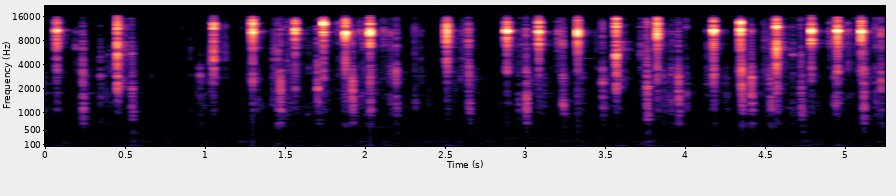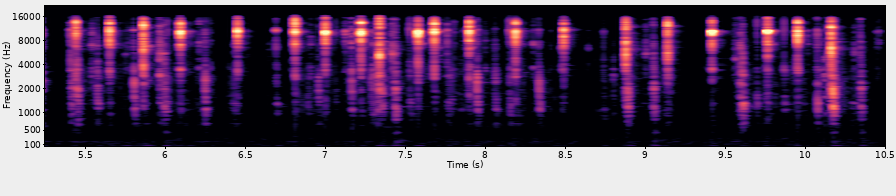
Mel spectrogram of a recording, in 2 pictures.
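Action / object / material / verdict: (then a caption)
tap / plastic mechanical keyboard / plastic / none. Both hands type with fingertips and nails on a pink backlit retro mechanical keyboard with plastic keycaps, resting on a wooden book or board among flowers. It makes a steady stream of bright, sharp clicks and clacks with very short decay and a few brief pauses, over a faint low hum.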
